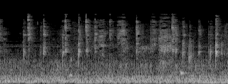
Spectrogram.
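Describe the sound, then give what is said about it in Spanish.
A small hairpin prying at the detonator of a bomb makes rapid, irregular metallic clicks and scrapes. The fiddling mechanical ticking carries on at a steady, moderate level throughout, with no voices. “Bien, veamos si esta pequeña pinza de cabello sirve para desprender el detonador de la bomba.”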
